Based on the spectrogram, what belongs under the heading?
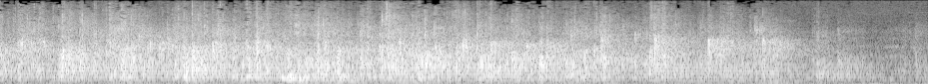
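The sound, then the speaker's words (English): Sustained applause from the Cornerstone church audience giving the Lord a round of applause, a dense steady patter of many hands clapping at even loudness for several seconds before easing slightly at the end. “So let's give the Lord a round of applause for that.”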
